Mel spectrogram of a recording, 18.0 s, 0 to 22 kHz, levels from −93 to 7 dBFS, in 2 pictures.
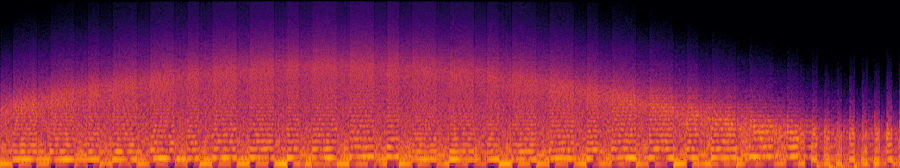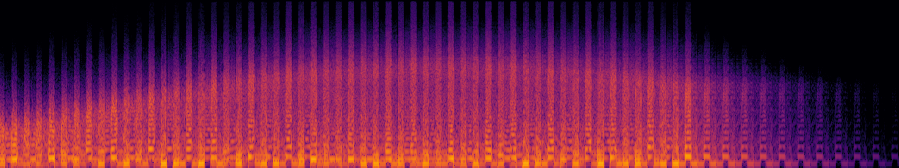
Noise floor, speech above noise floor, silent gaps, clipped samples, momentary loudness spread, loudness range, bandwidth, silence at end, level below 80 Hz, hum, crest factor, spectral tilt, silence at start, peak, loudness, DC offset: -68 dBFS; 49 dB; none; under 0.1%; 5 LU; 4 LU; 12.5 kHz; 1.35 s; -26 dBFS; none; 18 dB; -6 dB/octave; 0 s; -2 dBFS; -20 LUFS; under 0.1%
